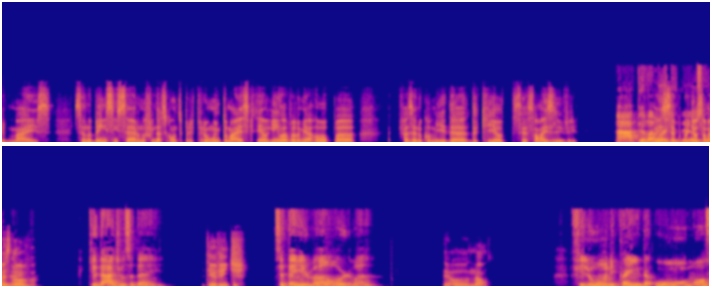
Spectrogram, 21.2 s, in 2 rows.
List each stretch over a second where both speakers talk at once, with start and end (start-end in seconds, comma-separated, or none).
9.7-11.1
